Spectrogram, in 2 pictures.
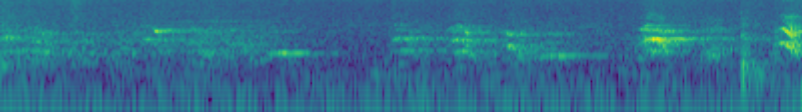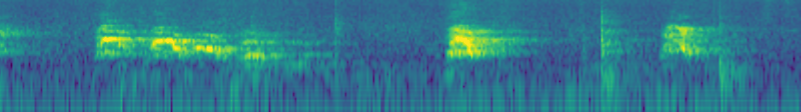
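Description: Several dogs barking and yipping in short bursts, faint as heard from inside the house, coming thicker from about the middle on.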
